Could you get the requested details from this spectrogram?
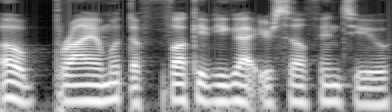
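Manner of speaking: ordinary delivery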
